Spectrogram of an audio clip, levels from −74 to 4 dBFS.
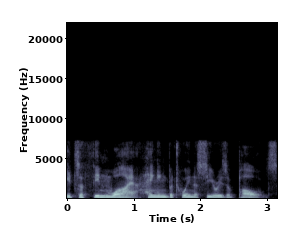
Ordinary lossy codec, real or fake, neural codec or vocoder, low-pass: MP3, 64 kbps; real; none; 7.2 kHz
